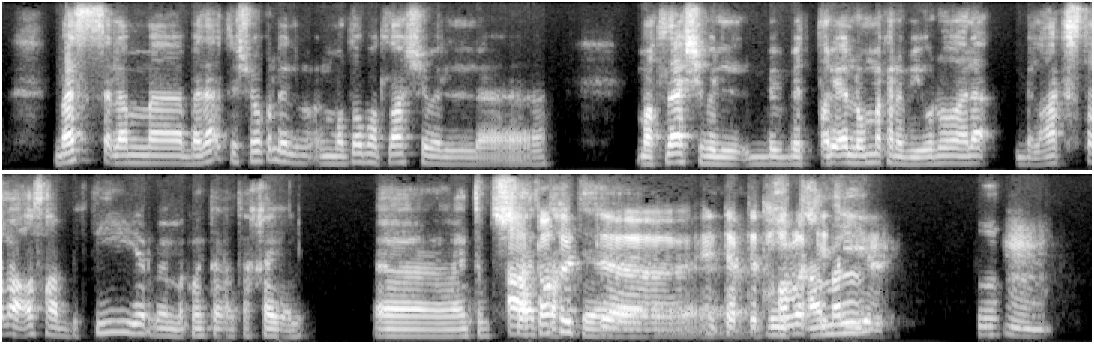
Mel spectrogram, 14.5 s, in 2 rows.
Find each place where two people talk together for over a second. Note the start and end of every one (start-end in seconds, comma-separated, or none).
10.6-13.1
